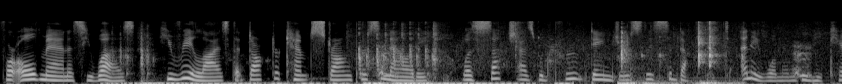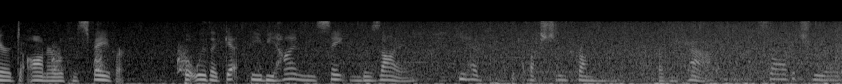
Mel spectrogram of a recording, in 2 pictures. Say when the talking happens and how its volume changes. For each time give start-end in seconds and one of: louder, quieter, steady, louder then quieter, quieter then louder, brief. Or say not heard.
0.1-16.8 quieter.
